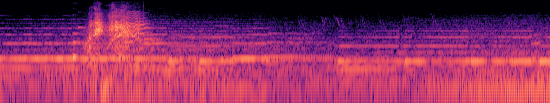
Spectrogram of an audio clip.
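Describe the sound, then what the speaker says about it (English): Video game cats let out a short burst of agitated meowing and caterwauling near the start, set against a sustained musical drone and soft ambient tones. "Your cats seem pretty worked up."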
